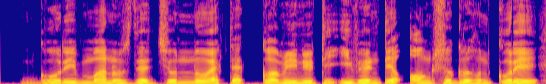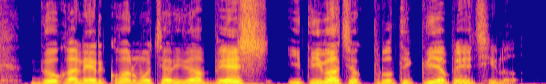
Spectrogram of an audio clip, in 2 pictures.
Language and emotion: Bengali, happy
